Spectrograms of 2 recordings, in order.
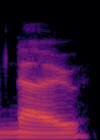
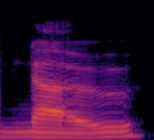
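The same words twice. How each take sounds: First: The O sound is short and plain. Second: The O sound is drawn out and long. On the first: "rather than saying" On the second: "they often elongate O sounds"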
